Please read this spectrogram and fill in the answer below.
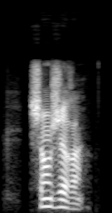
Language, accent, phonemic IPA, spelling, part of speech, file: French, France, /ʃɑ̃ʒ.ʁa/, changera, verb, LL-Q150 (fra)-changera.wav
- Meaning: third-person singular future of changer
